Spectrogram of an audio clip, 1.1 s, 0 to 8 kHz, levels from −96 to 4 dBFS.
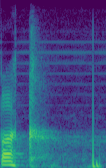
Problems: none marked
